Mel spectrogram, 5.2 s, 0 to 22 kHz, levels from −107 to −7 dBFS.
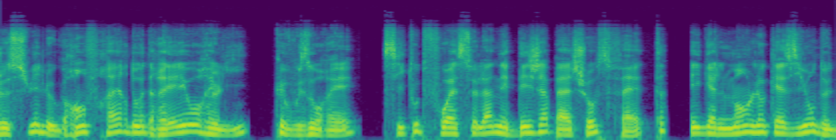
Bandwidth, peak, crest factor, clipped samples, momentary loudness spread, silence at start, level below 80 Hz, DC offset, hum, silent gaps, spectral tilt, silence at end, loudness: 11.5 kHz; -8 dBFS; 12 dB; under 0.1%; 6 LU; 0 s; -50 dBFS; under 0.1%; none; none; -5 dB/octave; 0 s; -22 LUFS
